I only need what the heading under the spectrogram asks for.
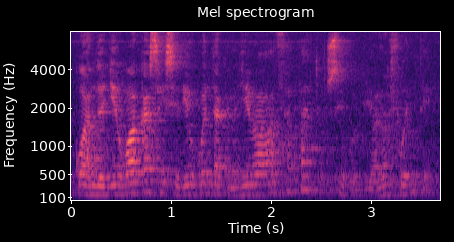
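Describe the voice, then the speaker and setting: A woman's voice: low-pitched, fast talker, background noise. A woman from Spain telling a traditional folktale in a homely way, with fillers and restarts. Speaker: storyteller. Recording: roomy, from a distance, faint ambience.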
